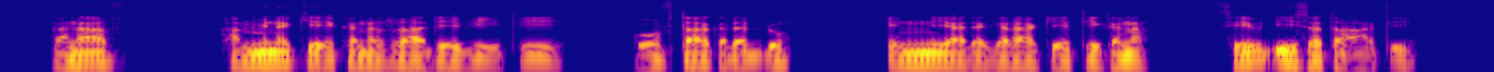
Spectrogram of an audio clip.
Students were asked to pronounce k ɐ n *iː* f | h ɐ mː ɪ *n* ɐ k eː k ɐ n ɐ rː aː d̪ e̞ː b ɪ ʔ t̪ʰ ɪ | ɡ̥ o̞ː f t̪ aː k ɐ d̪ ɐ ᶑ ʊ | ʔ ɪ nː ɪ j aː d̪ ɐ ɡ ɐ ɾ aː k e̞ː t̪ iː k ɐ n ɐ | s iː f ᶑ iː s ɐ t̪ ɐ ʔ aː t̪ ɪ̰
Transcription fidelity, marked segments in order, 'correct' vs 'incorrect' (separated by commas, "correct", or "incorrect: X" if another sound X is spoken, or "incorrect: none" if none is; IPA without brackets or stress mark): incorrect: aː, correct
